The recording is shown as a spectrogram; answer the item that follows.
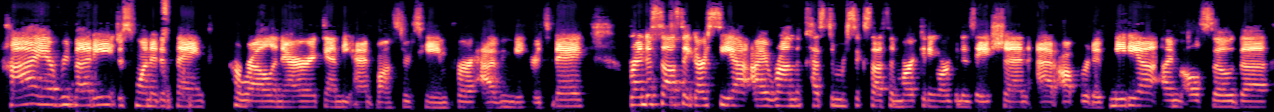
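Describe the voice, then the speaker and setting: A woman from New York City talks through her career on a video call panel. Her voice is very bright and her manner is loose and conversational, with frequent fillers. The sound is dry and close. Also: mid-range voice, brisk, dry recording, low-quality recording. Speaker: panel guest.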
